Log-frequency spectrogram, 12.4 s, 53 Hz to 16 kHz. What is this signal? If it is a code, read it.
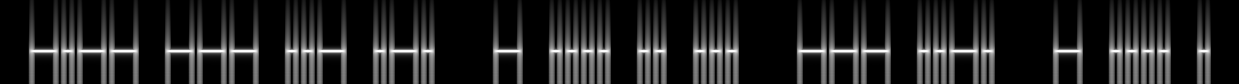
Morse code, heard as a keyed tone, about 15 wpm, 500 Hz. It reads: YOUR THIS OF THE
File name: Morse-Code-Audio-Speed-15-9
